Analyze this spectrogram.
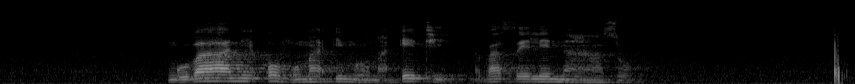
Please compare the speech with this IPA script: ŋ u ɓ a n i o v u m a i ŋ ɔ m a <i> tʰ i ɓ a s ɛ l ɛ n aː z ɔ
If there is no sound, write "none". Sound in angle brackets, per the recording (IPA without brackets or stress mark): e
